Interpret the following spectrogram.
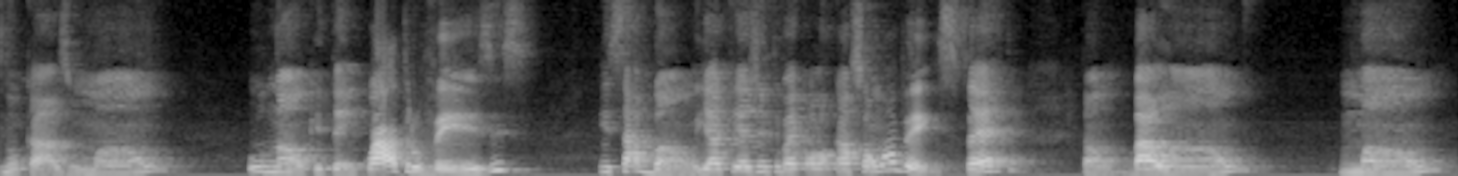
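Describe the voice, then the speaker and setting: A woman from Brazil with a Sergipe accent teaching a remote lesson to young children, prompting patiently and checking in often. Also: medium pitch. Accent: Sergipe Brazilian Portuguese. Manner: patient, sing-song teacherly prompting with frequent checks like "certo?". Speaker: primary school teacher. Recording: echoey room.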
